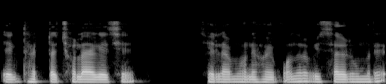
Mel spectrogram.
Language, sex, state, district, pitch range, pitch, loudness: Bengali, male, West Bengal, Malda, 115-125 Hz, 120 Hz, -17 LUFS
